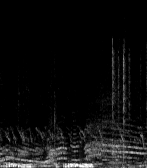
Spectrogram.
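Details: Pigeons kept in a loft: deep rolling coos in two bursts, a throaty bubbling phrase followed by a second, then quieter after two seconds.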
